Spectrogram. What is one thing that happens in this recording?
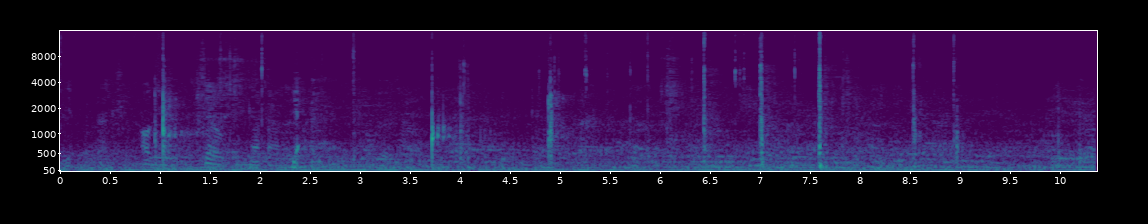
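Game pieces click and tap on a table.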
